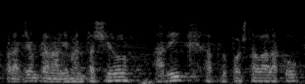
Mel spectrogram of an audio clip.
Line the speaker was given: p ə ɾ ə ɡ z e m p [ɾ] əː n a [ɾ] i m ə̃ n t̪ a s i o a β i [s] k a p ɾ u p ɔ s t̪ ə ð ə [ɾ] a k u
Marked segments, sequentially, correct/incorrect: incorrect: l, incorrect: l, incorrect: none, incorrect: l

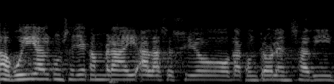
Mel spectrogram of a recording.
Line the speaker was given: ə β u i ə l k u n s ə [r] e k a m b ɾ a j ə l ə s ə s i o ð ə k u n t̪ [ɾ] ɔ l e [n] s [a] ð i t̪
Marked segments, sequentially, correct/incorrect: incorrect: ʎ, correct, correct, correct

